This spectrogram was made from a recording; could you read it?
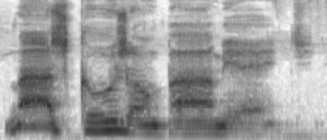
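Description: A man's voice: lowish voice, sing-song, extremely slow, gravelly, pushed and bright, slightly rough, heavily acted. A man voicing a skeptical, pompous male barnyard bird in a children's audio play, dry and fussy in manner.

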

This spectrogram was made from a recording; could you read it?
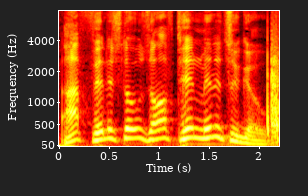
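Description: An actor playing a cocky, grouchy older street-tough uncle with a brash, grumbling manner in a comedy audio drama. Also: male voice, high voice, very animated, normal speed. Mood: grumpy. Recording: loud music behind.

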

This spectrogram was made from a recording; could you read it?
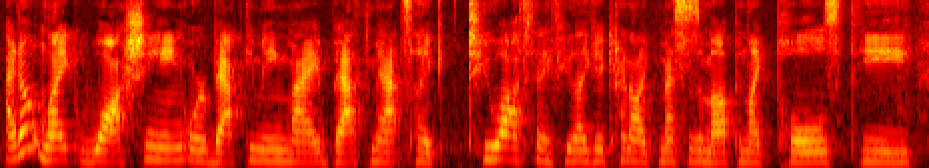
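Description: Brief: young woman, naturally raspy and crackly voice, mid-pitched, chatty home vlogger, loose and rambling. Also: steady tone, moderate pace. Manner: chatty, rambling, with frequent fillers and laughs. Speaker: homemaking vlogger. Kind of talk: casual voice-over chat.

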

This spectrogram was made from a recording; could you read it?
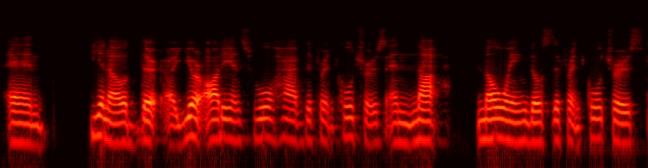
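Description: A young woman from the Philippines, speaking in an unscripted, reflective way. She pauses often to search for her words. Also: very deep voice, steady tone, no room sound, highs cut off. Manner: unhurried, pausing to search for words. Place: small indoor room by a window.

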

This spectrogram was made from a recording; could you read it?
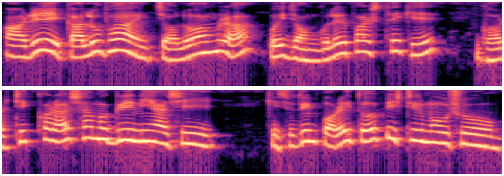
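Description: A woman's voice: high voice, expressive, measured pace. A woman voicing a small, practical and earnest bird in a children's cartoon. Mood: urging.

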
